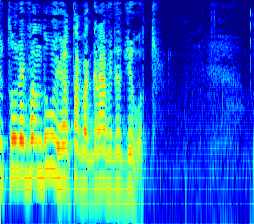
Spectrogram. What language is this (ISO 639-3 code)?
por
